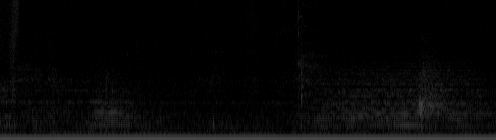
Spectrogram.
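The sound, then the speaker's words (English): A train rumbles past with a steady low roar while its horn sounds in sustained, harmonic blasts, loud, with no voices. “and then I want to wait for the train to go by.”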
